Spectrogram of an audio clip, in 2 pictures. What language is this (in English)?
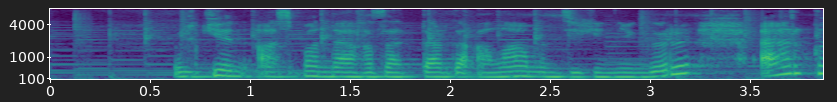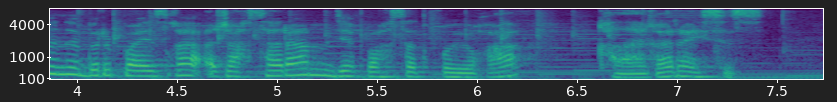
Kazakh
